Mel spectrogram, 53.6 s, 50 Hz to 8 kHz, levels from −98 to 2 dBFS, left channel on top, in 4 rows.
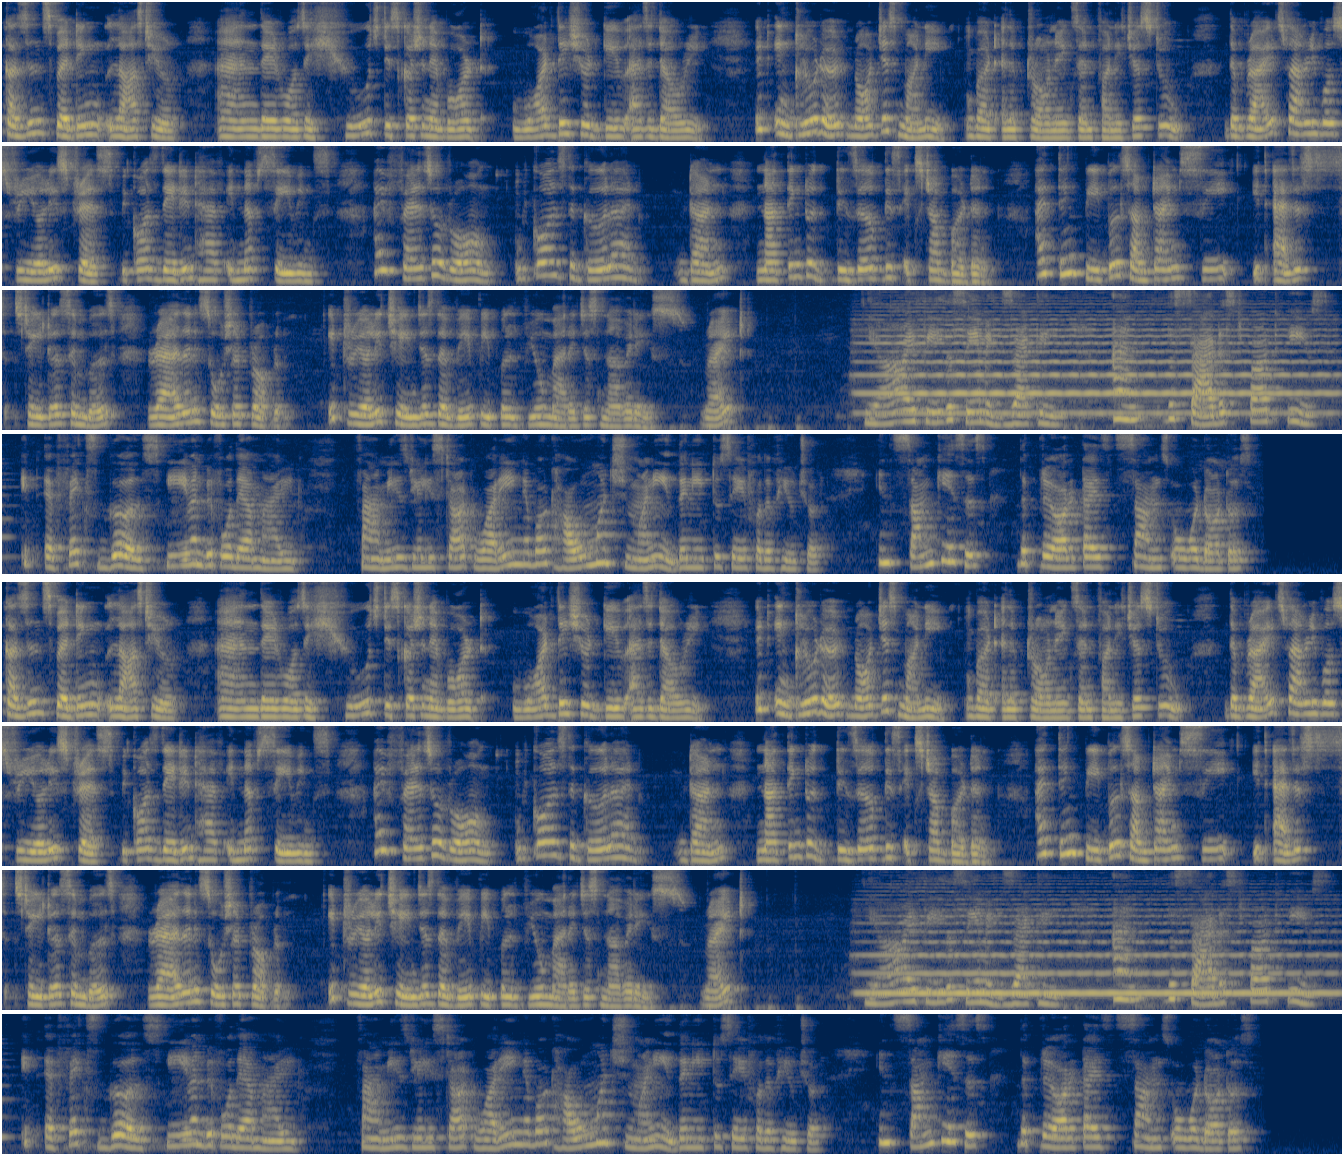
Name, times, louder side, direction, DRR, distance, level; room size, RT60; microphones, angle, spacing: voice 1, 0.0-1.8 2.1-4.8 5.1-11.8 12.2-19.8 20.2-23.3 23.7-25.7 25.9-29.7 30.1-34.2, right 1 dB, 5° right, 1.0 m, -27 dB
sound 1, 35.3-40.3, right 2 dB, 85° left, 1.8 m, -28 dB
voice 2, 35.4-40.0 40.4-43.2 43.8-48.4 49.0-50.0 50.4-52.8, left 2 dB, 60° left, 1.3 m, -28 dB
18.0 x 6.0 x 3.3 m
head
